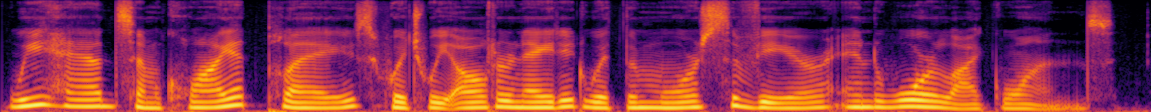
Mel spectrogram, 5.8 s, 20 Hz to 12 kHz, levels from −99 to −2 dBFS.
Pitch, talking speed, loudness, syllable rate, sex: 170 Hz, 155 wpm, -15 LUFS, 3.9 syllables/s, female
